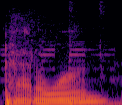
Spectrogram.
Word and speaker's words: Padawan: to this bold Jedi it's pronounced Padawan Oh Padawan excuse me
